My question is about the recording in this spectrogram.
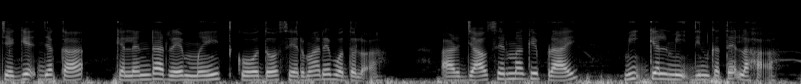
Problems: background sounds at intervals, background conversations at intervals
